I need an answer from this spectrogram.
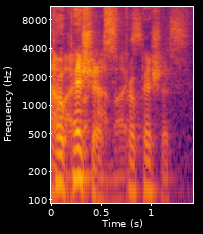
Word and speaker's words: propitious: I don't like that pronunciation because it's got pish in the middle of it. Sounds like Pish is not a good sound.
